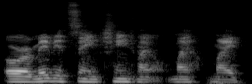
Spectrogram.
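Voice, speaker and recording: At a measured pace and with flat delivery, a mid-range male voice belongs to an Ecuadorian vlogger, a native Spanish speaker, chatting reflectively to his viewers. He addresses them as "guys" again and again while rambling, restarting, and repeating himself.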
